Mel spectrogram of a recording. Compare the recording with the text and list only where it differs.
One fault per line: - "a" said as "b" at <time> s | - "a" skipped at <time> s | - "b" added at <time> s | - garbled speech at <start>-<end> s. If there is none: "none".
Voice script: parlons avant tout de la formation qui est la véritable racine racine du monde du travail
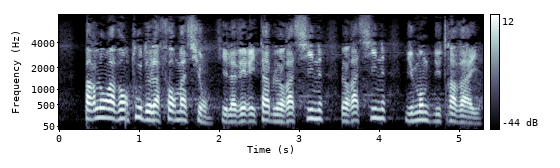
none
